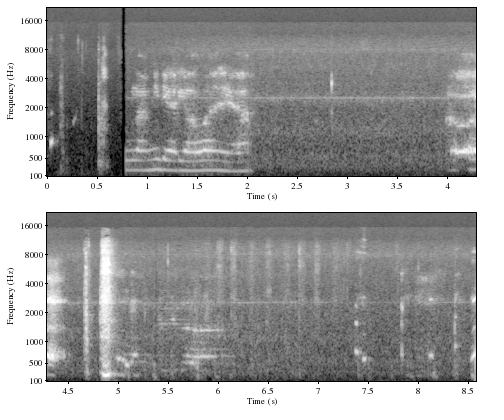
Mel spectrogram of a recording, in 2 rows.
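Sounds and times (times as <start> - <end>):
speech: 0.9 - 2.2
loud sharp sneeze with breathy lead-in: 4.7 - 5.1.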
